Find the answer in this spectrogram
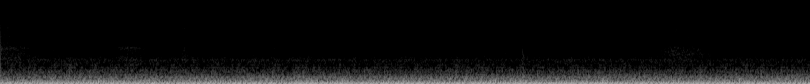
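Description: Car engine idling while stopped, heard from inside the cabin as a steady low rumble, with a few faint brief noises over it.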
